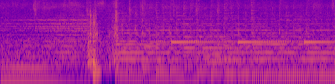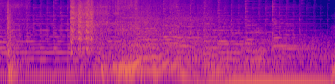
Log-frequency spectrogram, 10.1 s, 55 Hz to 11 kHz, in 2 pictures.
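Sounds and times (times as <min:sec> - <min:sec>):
background music: 0:00.0 - 0:10.0
car engine starting and revving: 0:06.0 - 0:08.5.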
